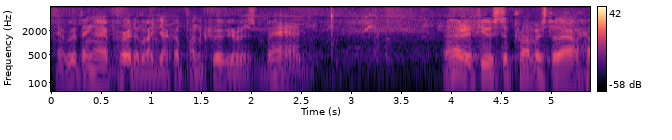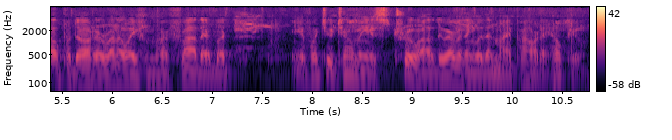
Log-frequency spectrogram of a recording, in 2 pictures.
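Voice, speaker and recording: An actor playing a calm, principled jungle hero with a measured, formal manner in a 1950s radio drama. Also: male voice, low voice. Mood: firm, measured. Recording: dull, hissy 1950s radio recording.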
